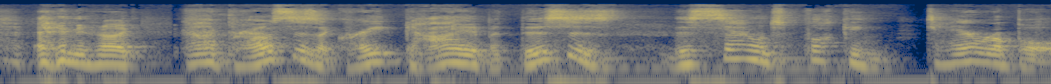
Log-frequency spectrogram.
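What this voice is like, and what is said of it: Usual voice. Nothing is said of it.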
